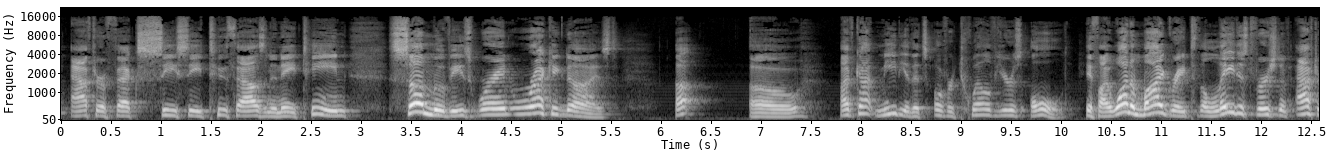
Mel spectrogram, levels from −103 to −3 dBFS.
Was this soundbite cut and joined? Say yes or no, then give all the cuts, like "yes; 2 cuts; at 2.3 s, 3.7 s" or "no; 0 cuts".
yes; 1 cut; at 10.2 s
